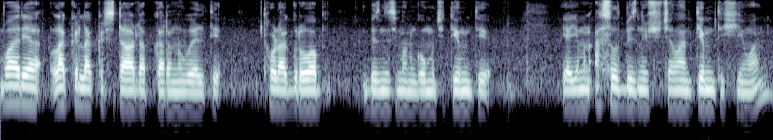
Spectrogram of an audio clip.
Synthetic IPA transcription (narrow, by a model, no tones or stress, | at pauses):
ʋaːɾjaːlɐkːɐʈlɐkːɐʈsʈaːɾʈɐpkɐɾɐnʋeːlt̪i | t̪ʰoːɽaːɡɾoːɐp | biznisimɐnɡomut͡ʃʰi̥t̪imt̪i | jaːjimɐnɐsɐlbiznist͡ʃʰu̥t͡ʃɐlaːnt̪imt̪iʃiʋan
